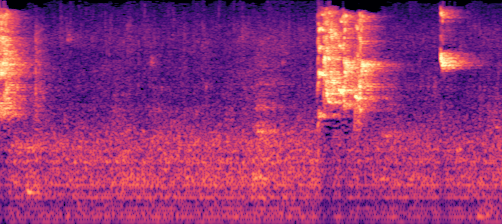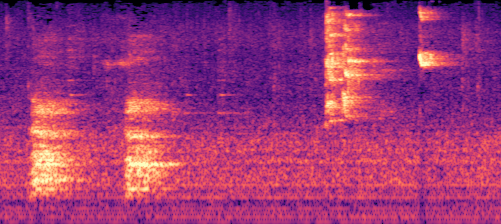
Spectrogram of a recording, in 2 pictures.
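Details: Lovebird song while dancing: irregular harsh squawks with a strong lower band alternating with short high whistled chirps, roughly every second, against a faint steady hiss.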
